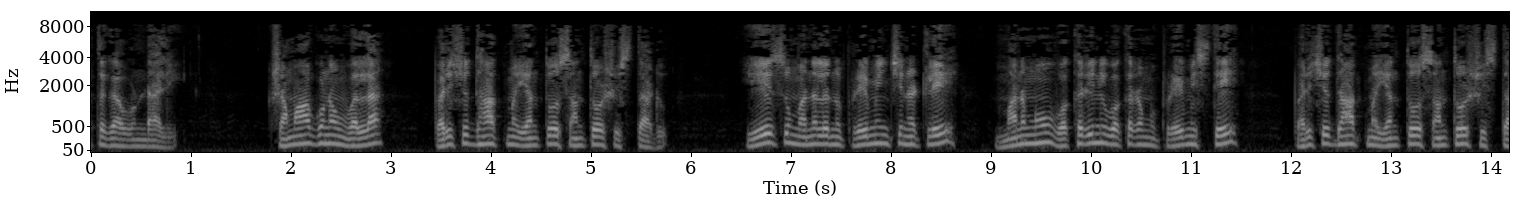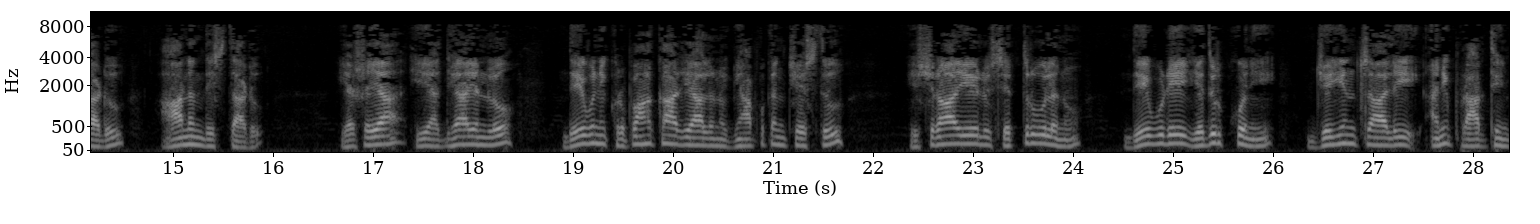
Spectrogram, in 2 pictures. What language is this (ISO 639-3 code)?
tel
